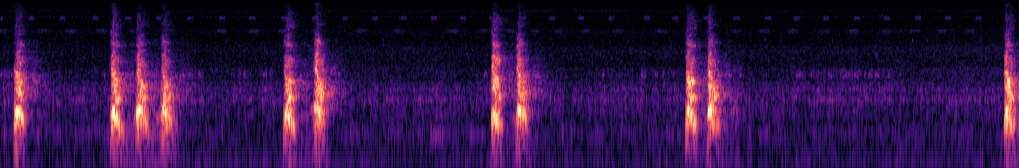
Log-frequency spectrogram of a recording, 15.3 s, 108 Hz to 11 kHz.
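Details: Hemi Bleu, a pit bull, barks at nothing on an August 2012 morning, wanting to be noticed: short bursts of two or three sharp barks separated by pauses of two to three seconds, repeated through the stretch.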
